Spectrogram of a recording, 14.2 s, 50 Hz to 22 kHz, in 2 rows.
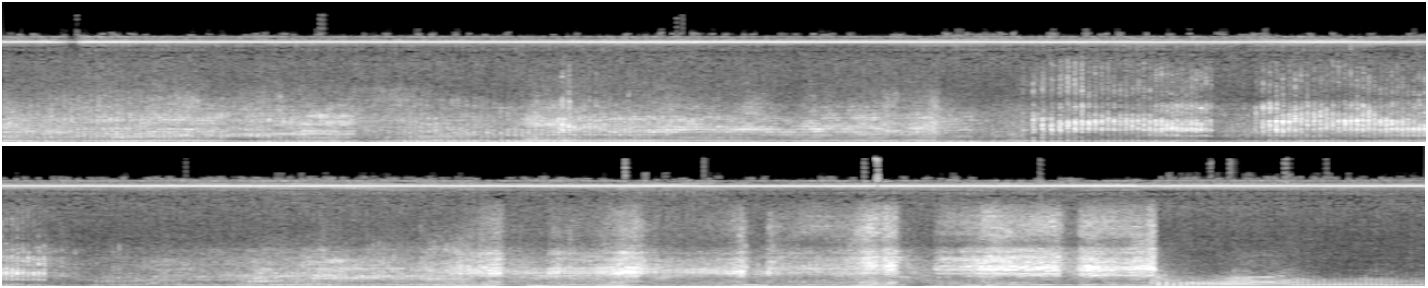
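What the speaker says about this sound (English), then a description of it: "Fed A rider, Tony Grove on a 360 Husqvarna" At a 1994 GNCC cross-country race at Whiskey Ridge, a 360 Husqvarna motocross bike races past. Its engine rises and falls and whines at changing pitch. Steady background roar and distant crowd and announcer noise run beneath it.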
